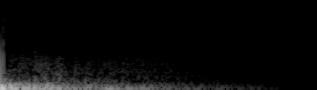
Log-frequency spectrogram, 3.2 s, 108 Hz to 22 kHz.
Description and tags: ExplosionBombBlastDistantMuffled LikeCinematicBoom 3
Lots of lows, perhaps inaudible on small speakers. Not quite so "ringy" or gong-like as the original Cinematic Boom, and perhaps better because of that fact. This one is more heavily filtered, still relatively granular. Created within Cool Edit Pro.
